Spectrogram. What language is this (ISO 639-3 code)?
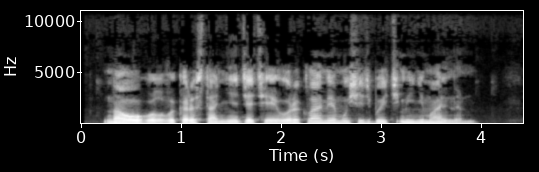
bel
